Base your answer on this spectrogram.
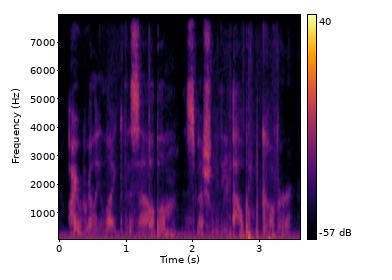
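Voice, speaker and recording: Someone is whispering at a moderate pace. Background noise is noticeable. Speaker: ASMR creator. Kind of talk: ASMR soft spoken. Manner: soft-spoken.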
